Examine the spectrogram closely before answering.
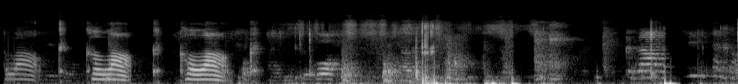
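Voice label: "clock", spoken word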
